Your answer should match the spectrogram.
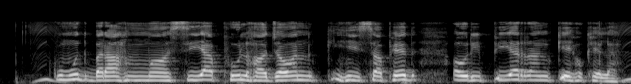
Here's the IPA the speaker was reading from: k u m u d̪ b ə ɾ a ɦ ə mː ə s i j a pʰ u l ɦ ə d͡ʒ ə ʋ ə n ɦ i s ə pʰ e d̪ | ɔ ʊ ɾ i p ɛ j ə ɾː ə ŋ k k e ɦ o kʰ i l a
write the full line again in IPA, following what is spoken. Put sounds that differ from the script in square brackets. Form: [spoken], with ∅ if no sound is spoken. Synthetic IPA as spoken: k u m u d̪ b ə ɾ a ɦ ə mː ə s i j a pʰ u l ɦ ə d͡ʒ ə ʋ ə n ɦ i s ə pʰ e d̪ | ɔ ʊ ɾ i p [i] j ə ɾː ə ŋ [ɡ] k e ɦ o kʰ [e] l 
